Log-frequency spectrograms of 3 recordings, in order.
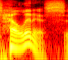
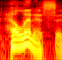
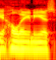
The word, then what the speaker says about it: Helenius: It's Helenis is how you say it. So let me start again. Helenis is how you say it.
